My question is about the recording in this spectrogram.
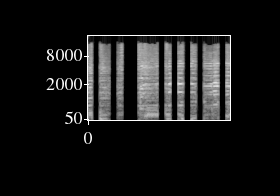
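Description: Live sevdah folk band, with accordion, acoustic guitar and keyboard, playing. The sound keeps cutting out to silence, leaving short fragments several times a second: audio dropouts.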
